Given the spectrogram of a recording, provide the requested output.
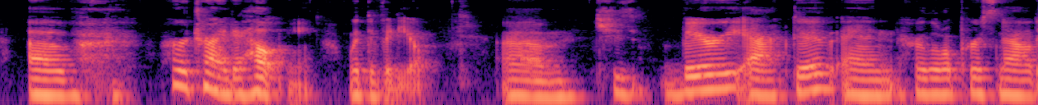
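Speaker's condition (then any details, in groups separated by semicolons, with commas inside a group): No condition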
